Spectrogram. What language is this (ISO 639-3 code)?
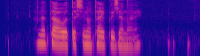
jpn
